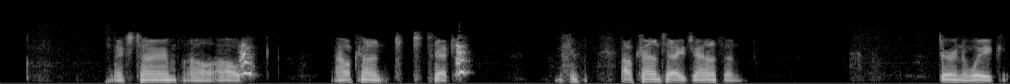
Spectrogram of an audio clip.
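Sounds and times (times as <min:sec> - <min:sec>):
speech: 0:01.1 - 0:02.6, 0:03.3 - 0:04.7, 0:05.6 - 0:07.5, 0:09.4 - 0:10.0
dog barking: 0:02.4 - 0:02.6, 0:04.6 - 0:04.8.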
